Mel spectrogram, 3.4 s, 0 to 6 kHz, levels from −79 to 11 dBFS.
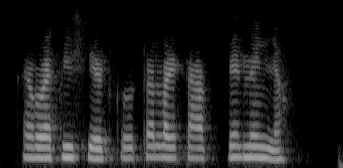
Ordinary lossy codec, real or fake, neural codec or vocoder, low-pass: Opus, 16 kbps; fake; codec, 16 kHz, 1 kbps, FunCodec, trained on Chinese and English, 50 frames a second; 5.4 kHz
